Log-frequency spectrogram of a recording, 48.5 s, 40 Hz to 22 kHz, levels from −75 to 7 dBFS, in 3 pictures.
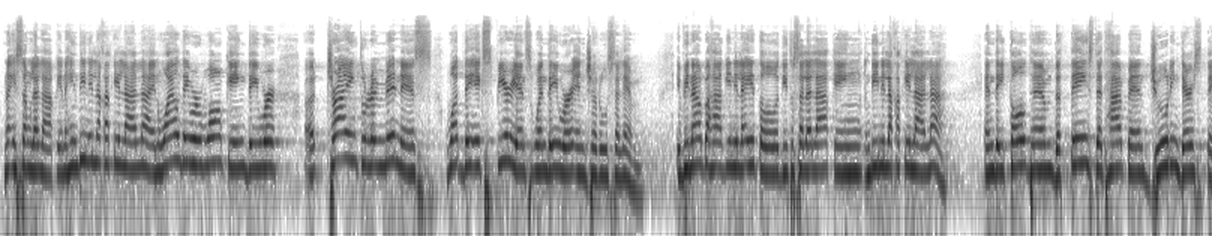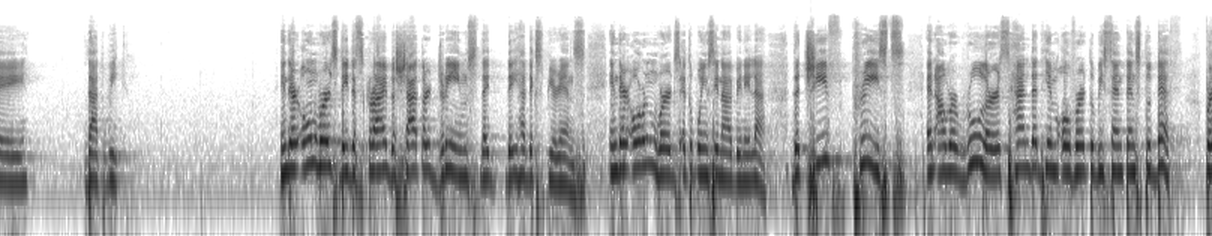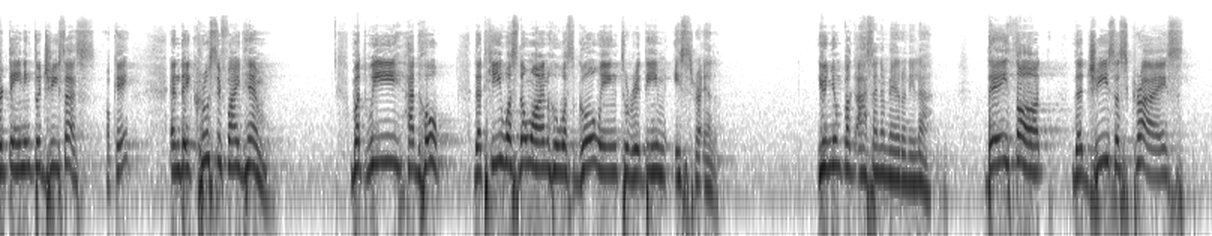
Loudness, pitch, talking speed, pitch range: -14 LUFS, 225 Hz, 145 wpm, 200-250 Hz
